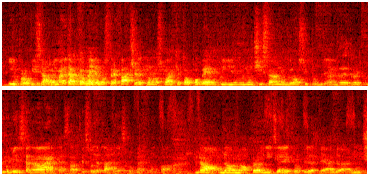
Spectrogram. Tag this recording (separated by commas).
Speech, Music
